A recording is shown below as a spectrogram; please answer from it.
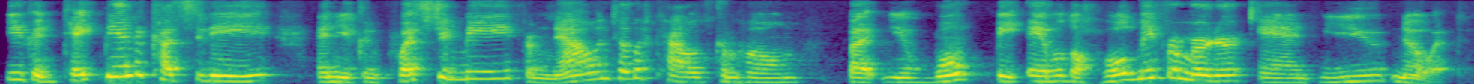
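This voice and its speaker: A woman's voice: on the low side, big pitch swings, normal speed, low-quality recording. A woman playing a tough, defiant swindler in an old-time radio crime drama, slangy, sneering and cocky. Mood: cocky, taunting. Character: brassy, defiant female swindler, tough and mocking. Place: home recording over video call.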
